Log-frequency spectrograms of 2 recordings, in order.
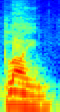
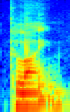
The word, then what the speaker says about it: climb: يجي ورا حرف الام، البي فور بوك لما يجي ورا الام حبايبي مش بنطقه، شكل climb climb climb and lamb lamb lamb، يبقى دي هنقول على climb مش climb، وهنا هنقول lamb مش lamb.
